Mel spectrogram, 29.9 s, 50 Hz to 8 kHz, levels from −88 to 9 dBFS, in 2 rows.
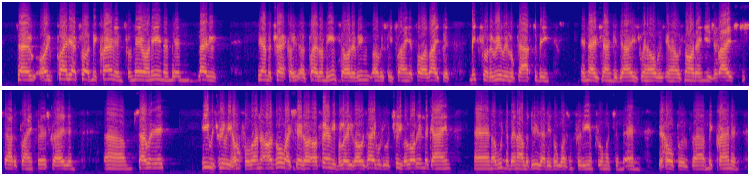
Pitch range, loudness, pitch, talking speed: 125-135 Hz, -24 LUFS, 130 Hz, 215 wpm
